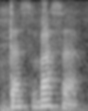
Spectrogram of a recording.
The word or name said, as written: Wasser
